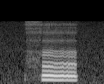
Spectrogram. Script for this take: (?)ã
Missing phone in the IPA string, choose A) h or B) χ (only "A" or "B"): A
